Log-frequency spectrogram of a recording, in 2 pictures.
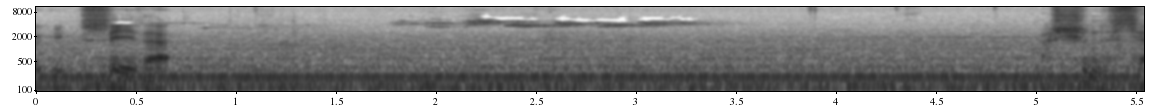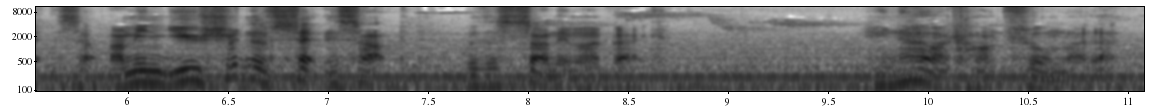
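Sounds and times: faint bird twittering: 0.0 - 11.0
low background hum: 0.0 - 11.0.

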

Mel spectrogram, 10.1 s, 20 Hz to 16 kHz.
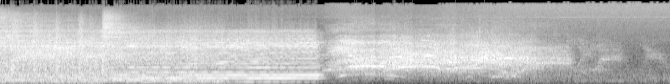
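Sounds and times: amplifier and room noise: 0.0 - 10.0
distorted electric guitar chord: 0.4 - 4.8.

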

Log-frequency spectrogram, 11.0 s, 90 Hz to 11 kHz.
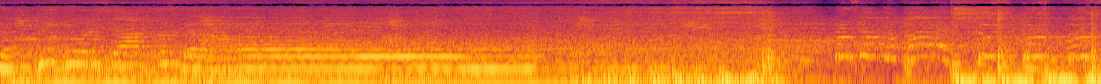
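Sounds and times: live concert music with booming bass: 0.0 - 11.0.

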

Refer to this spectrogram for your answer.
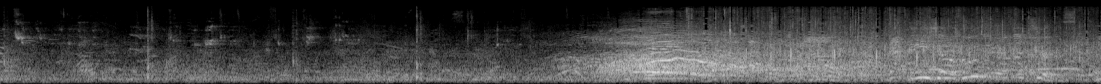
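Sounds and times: murmur of spectators: 0.0 - 11.0.

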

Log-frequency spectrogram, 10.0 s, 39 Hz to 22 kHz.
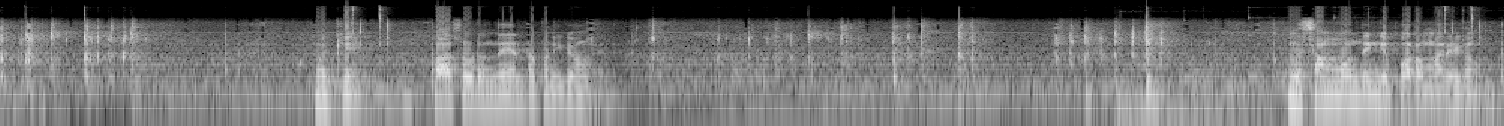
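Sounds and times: computer keyboard typing: 0.0 - 1.0, 4.2 - 8.6.

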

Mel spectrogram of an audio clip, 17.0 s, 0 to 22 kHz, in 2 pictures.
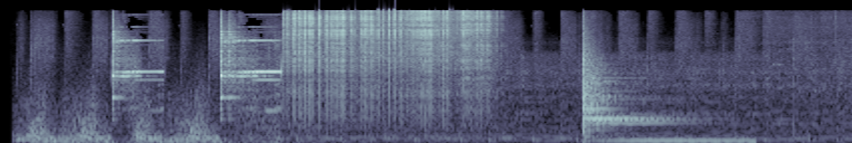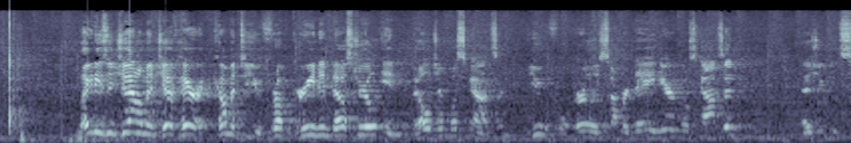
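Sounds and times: metallic clangs: 5.8 - 7.4
deep hit with low hum: 5.8 - 7.6.

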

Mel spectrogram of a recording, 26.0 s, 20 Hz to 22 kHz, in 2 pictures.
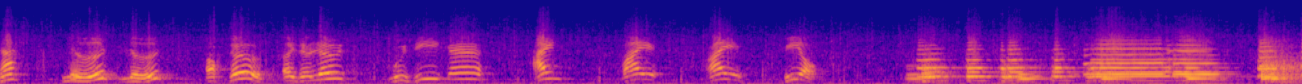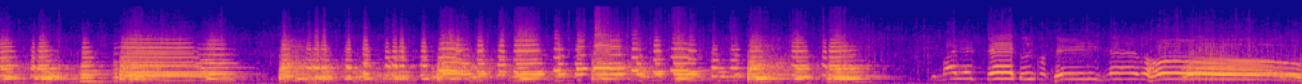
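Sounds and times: brass band on an old record: 9.0 - 24.6.

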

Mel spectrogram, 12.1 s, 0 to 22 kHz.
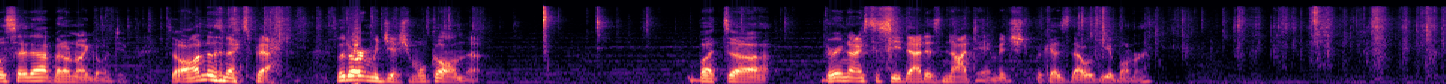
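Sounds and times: foil wrapper crinkling: 0.7 - 4.1, 7.2 - 12.0
foil wrapper tearing open: 0.8 - 4.1, 8.8 - 12.0.

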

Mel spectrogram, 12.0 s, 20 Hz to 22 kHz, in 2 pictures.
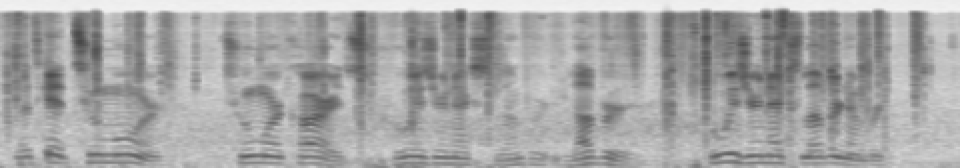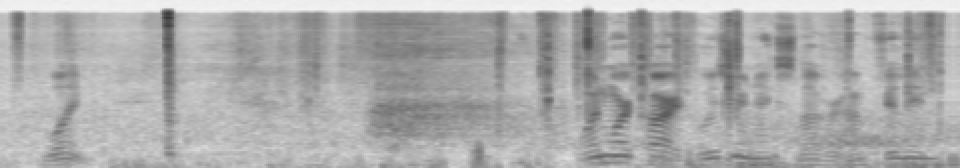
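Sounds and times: handling rustle: 0.0 - 8.4, 9.2 - 12.0.

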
